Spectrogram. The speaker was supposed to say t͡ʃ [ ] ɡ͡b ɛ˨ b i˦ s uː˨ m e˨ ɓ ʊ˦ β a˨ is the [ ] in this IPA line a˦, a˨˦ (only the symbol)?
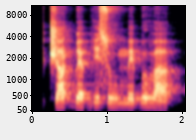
a˨˦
